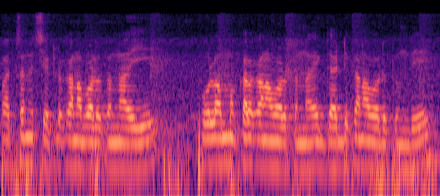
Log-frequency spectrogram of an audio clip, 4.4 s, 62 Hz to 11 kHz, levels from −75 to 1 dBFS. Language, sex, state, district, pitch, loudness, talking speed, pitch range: Telugu, male, Andhra Pradesh, Visakhapatnam, 130 Hz, -18 LUFS, 80 wpm, 130-140 Hz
